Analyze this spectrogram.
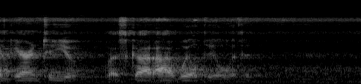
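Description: A middle-aged man speaks slowly and seriously into a microphone in an echoing room.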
